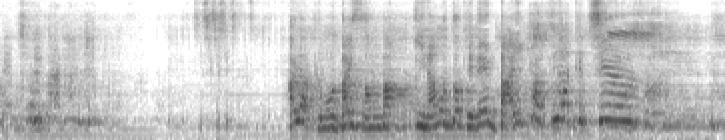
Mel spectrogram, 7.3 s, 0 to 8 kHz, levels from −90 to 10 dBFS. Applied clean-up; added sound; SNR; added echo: neural separator model SepFormer DNS4.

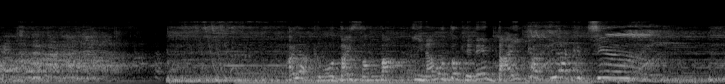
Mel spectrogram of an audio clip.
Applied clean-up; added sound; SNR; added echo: none; Musical instrument; 10 dB; reverberation time 0.7 s.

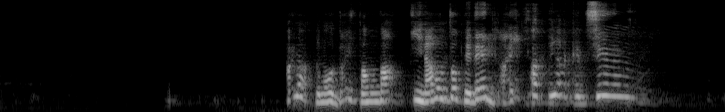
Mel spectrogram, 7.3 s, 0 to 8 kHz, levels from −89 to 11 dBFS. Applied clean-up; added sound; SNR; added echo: neural mask model DeepFilterNet 3.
